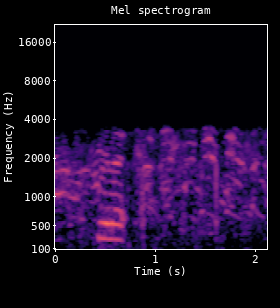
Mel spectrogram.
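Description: A few short honking animal calls, with faint voices underneath.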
